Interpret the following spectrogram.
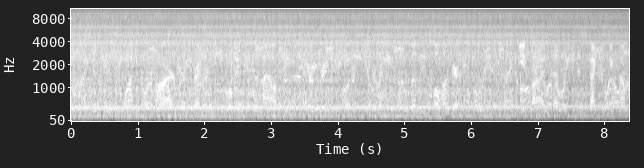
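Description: Broadcast interference: a steady, wavering hum over hiss, with broken, garbled voice-like sounds scattered through it.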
